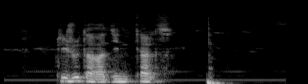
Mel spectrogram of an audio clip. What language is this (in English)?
Breton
